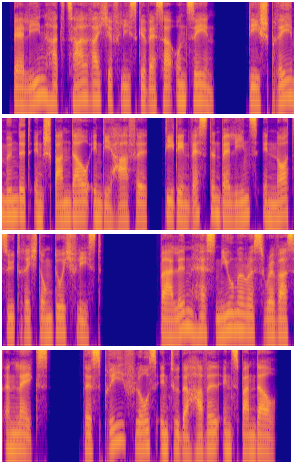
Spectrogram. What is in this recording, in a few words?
multilingual foreign accent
